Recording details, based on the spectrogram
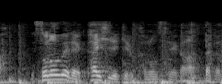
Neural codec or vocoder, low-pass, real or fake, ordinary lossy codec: none; none; real; none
